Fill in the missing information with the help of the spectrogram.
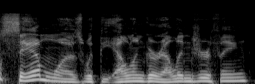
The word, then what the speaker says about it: Ellinger: Sam was a sophomore or a junior, and I said, Sam, what's the correct pronunciation of your last name? He's like, people mispronounce it all the time. I'm like, well, it's your name. You should want the correct pronunciation. He's like, okay, it's Ellinger. I'm like, thank you.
